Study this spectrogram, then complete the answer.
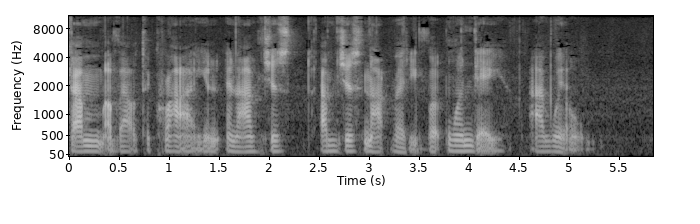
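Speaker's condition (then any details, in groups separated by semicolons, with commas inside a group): Cleft lip and palate; surgically repaired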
